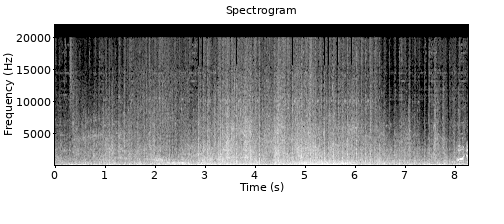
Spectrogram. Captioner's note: gunfire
